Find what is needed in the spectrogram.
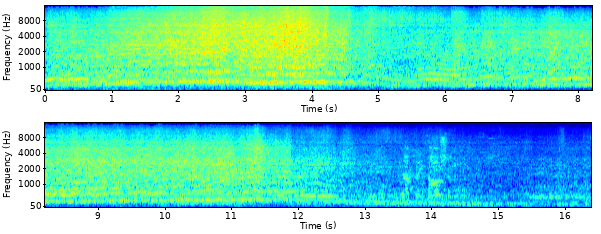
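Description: A pack of Mod Lite dirt-track race cars running around the oval, several engines rising and falling in pitch together. The sound is loudest a few seconds in as the pack comes nearest, then eases off toward the end.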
